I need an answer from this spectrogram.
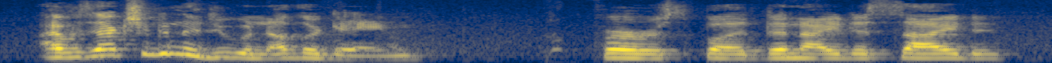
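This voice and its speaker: This man's voice sits high in pitch. He talks at a fairly quick pace. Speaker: let's play gaming youtuber. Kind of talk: gameplay commentary. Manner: stutters over words.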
